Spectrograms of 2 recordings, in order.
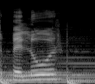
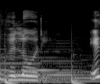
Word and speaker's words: Vellore: वेलोर not बेलोर not वेलोरी it's वेलोर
